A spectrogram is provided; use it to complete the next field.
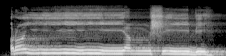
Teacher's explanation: Ya nun mim wawu termasuk huruf ini ya. Maka siap memasukkan dengan mendengung masuk ke huruf ya dan mendengung selama 3 harokat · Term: idgham bi gunnah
